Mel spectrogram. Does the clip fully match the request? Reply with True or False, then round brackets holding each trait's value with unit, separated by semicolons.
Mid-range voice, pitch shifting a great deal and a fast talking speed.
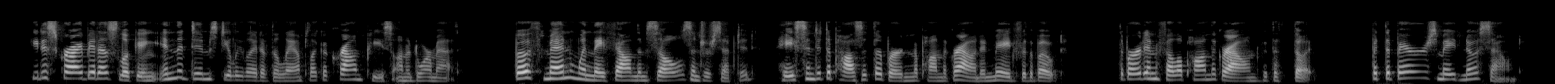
False (210 Hz; 6.2 semitones; 220 wpm)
